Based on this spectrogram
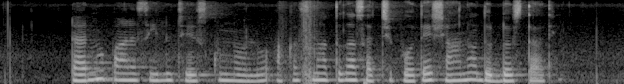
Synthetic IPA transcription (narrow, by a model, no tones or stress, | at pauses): ɖɐɾmɐpaːlɐsiːlut͡ʃe̞ːsu̥kunːoːɭːuʔɐkɐsmaːt̪ːuɡaːsɐt͡ʃːipoːt̪e̞ːʃaːnoːd̪uɖːɔst̪a̰ːd̪i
